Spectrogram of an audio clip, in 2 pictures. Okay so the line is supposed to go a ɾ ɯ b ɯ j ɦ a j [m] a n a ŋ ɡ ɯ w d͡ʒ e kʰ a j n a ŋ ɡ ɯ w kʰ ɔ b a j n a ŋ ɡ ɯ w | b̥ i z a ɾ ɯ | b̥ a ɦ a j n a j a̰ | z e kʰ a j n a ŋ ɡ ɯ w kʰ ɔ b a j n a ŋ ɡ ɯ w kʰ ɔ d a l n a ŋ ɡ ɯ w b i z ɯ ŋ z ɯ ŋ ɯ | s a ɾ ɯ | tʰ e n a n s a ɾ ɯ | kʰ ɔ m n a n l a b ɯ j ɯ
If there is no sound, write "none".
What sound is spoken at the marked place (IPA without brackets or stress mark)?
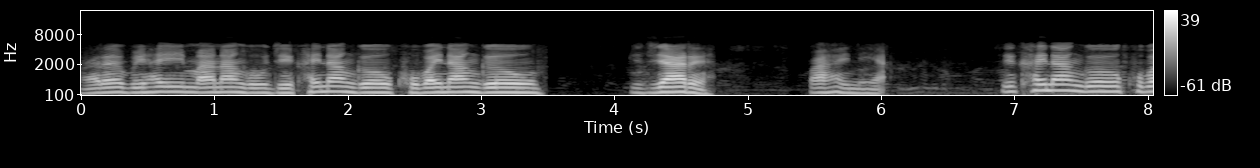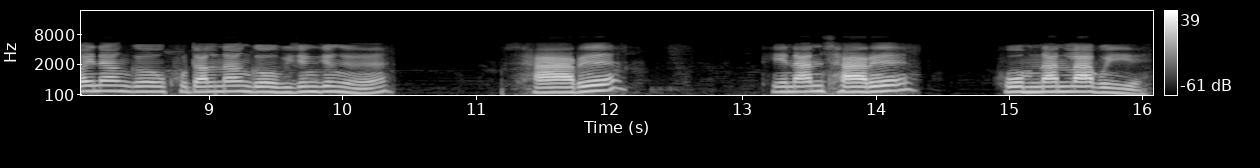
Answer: m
